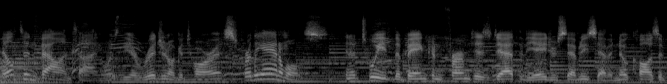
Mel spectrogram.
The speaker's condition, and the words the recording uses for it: No condition.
